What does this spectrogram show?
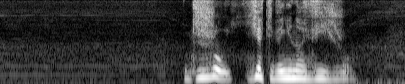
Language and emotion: Russian, angry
